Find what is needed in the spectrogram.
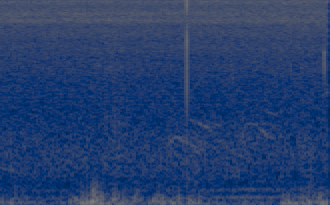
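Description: Low, uneven rumble of wind buffeting a clip-on microphone, with a faint click about one and a half seconds in.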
